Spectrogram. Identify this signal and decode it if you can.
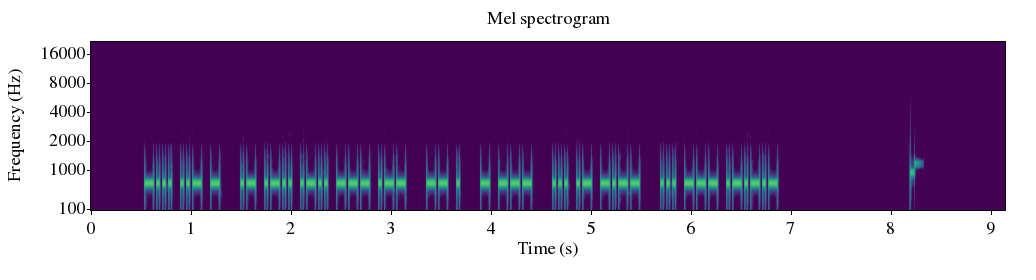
Morse code, heard as a keyed tone, about 40 wpm, 700 Hz. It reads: BUT ALLOW ME TO SAY SO.
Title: Sentences from Top 700 Words 40wpm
